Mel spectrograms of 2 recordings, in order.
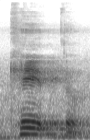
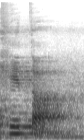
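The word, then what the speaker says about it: खेत: So the pronunciation would be khet, khet, not kheta, because you know that if a word ends with the consonant, we don't pronounce the inherent vowel of that particular consonant. So this would be wrong to pronounce kheta. We were saying khet.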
